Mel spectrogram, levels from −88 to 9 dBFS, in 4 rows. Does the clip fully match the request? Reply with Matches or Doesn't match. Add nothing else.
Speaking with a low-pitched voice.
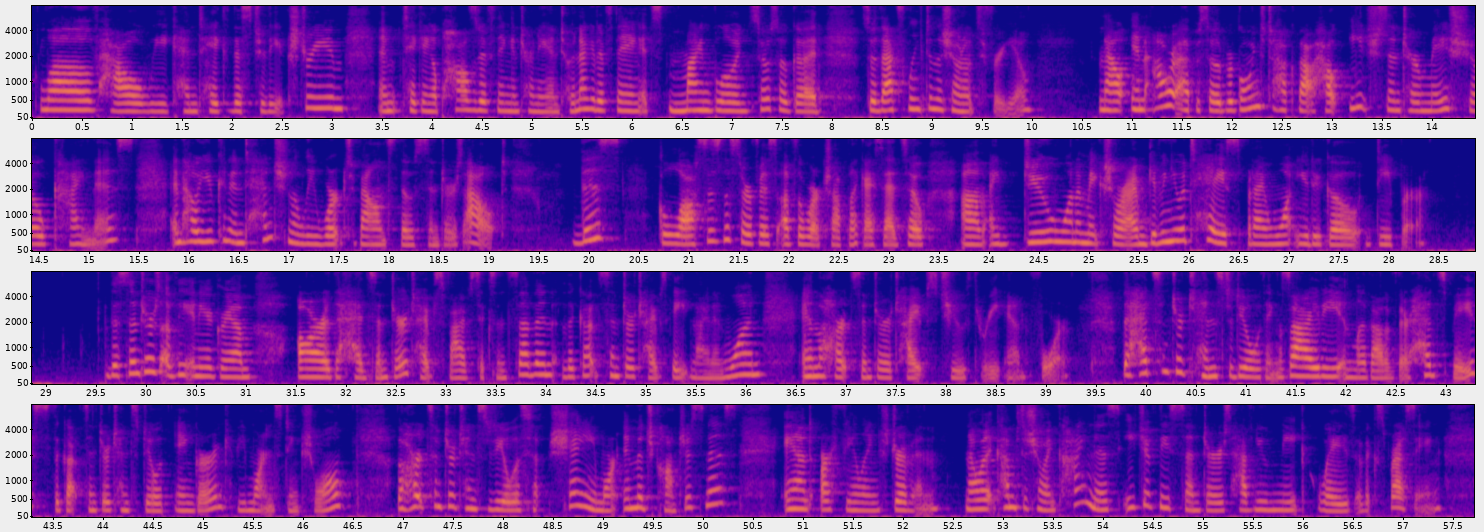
Doesn't match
